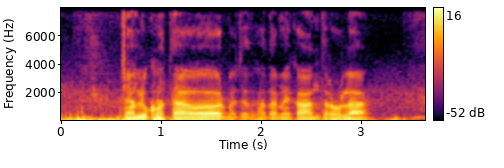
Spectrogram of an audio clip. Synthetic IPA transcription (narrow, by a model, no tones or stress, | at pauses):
t͡ʃaːlukʰat̪aɔːɾbɐt͡ʃət̪̚kʰaːt̪amẽkaə̃nt̪əɾɦoːla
